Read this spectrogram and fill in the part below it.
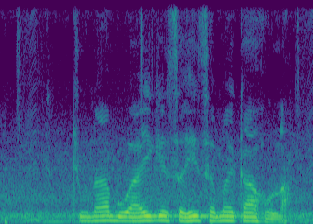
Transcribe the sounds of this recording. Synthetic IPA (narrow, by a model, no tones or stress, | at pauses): t͡ʃʊnaɓʊaːik̬esɐɦisəməjkaɦoːla̰ː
